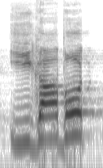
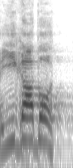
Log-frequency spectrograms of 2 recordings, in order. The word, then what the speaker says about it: 이가봇: 사람들이 죽어가는 비느하스의 아내를 위로하지만 비느하스의 아내는 그 아들의 이름을 이가봇, 하나님의 영광이 떠났다는 거예요. 이렇게 이름을 지었다는 것으로 오늘 본문은 그 내용을 우리에게 말씀해 주고 있어요. 이가봇, 한번 따라해 볼까요? 이가봇.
